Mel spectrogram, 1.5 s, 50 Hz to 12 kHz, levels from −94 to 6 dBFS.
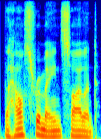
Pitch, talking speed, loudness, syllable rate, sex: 100 Hz, 160 wpm, -15 LUFS, 6.1 syllables/s, male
